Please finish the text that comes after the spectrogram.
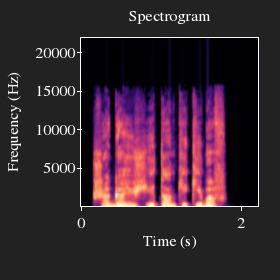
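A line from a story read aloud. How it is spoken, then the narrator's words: Choked frightened whisper. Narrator (Russian): В сдавленном шепоте молодого морфа прозвучал неподдельный страх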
